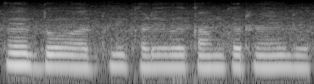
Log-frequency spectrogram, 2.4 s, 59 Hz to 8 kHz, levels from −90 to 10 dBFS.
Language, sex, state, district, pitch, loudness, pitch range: Hindi, male, Uttar Pradesh, Lucknow, 160 Hz, -16 LUFS, 155-165 Hz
